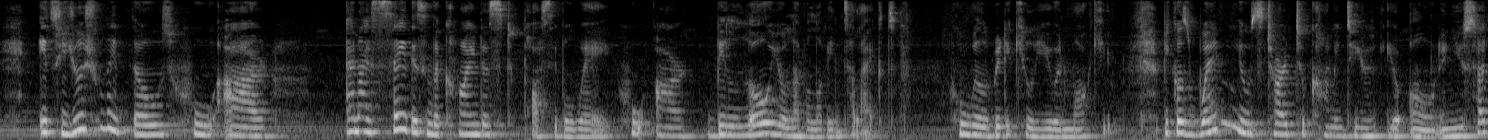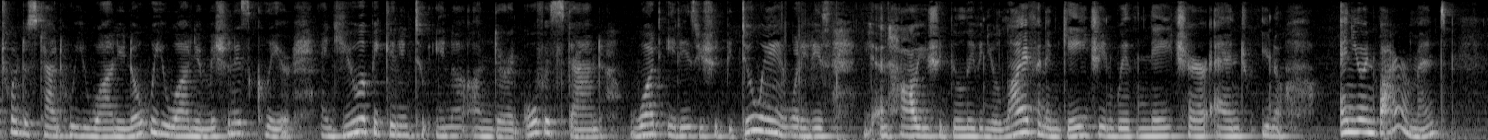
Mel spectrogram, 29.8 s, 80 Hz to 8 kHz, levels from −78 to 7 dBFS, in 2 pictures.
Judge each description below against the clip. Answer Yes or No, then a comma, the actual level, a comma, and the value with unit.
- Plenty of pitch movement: No, average, 4.4 semitones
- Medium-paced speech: Yes, average, 190 wpm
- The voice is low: No, medium, 180 Hz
